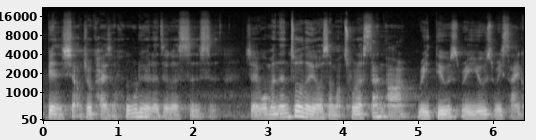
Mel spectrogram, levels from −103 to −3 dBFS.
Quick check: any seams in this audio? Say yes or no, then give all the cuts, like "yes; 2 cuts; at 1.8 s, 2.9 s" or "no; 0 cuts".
no; 0 cuts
